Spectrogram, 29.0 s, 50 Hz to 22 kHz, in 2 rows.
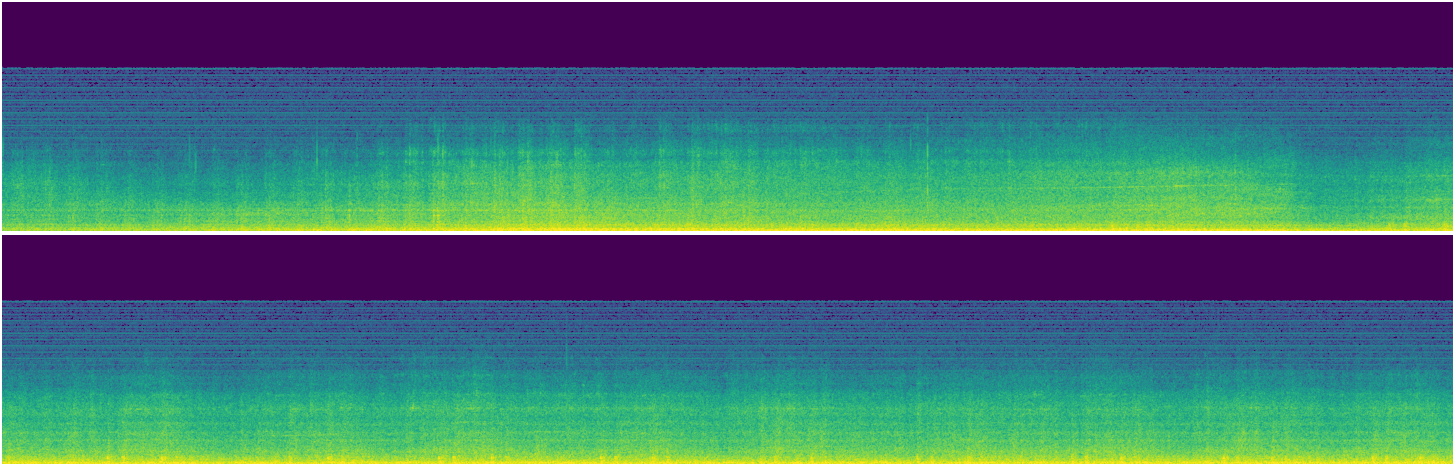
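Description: British Rail Class 56 diesel locomotive 56056 approaches under power, its Ruston-Paxman V16 engine note growing louder over the first few seconds, then dropping away suddenly about 13 seconds in as it passes. After that, the loaded container wagons of the binliner freight train roll past with a steady rumble and rhythmic clickety-clack of wheels on the track.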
